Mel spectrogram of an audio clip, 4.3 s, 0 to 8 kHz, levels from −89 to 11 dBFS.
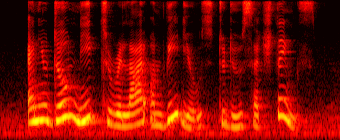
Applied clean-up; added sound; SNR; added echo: none; none; none; none.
